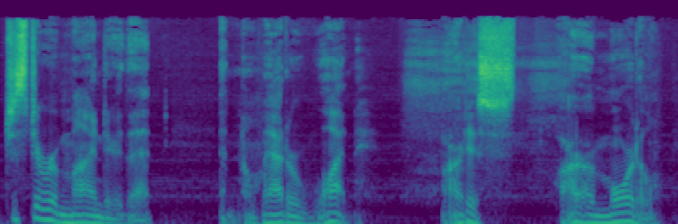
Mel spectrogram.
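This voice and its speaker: A man playing a bitter, defensive portrait artist in an audio drama, speaking haltingly with sighs and pauses. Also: low voice, animated, darkish tone, breathy edge, heavily acted. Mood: somber. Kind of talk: audio drama dialogue and first-person narration.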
